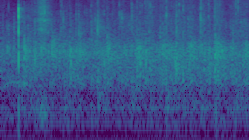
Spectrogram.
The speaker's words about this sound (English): Now, if we're going to applaud, let's do it together. Come on, let's do it.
